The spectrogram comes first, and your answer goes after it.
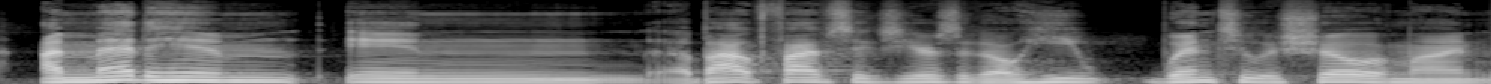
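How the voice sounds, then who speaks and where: There's lively intonation in this man's speech. The recording is very clean, with a silent background. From Netherlands, Twente (Almelo). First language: Dutch. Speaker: DJ and music producer. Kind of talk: interview.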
